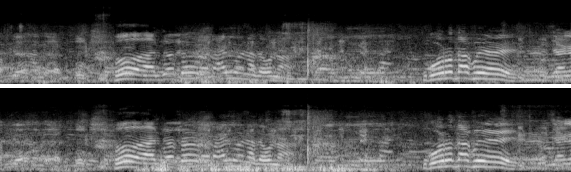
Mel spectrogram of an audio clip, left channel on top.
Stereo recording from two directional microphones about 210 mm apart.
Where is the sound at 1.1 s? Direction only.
10° right (ahead or behind).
